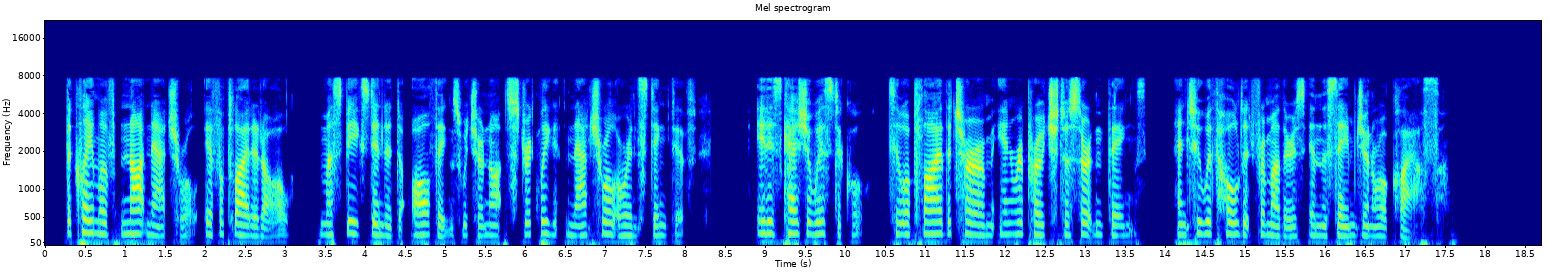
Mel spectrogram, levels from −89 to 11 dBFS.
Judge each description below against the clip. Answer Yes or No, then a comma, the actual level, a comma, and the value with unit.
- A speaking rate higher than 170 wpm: No, average, 145 wpm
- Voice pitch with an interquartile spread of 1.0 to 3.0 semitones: Yes, narrow, 2.5 semitones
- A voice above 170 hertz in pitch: Yes, high, 190 Hz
